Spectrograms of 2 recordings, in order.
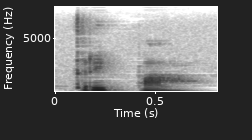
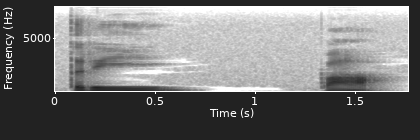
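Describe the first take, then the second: First: Tripa run together as one word, falling at the end; joined syllables. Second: Tripa split into TRI, pause, PA; syllable by syllable. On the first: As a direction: join TRI and PA without a gap. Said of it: "two syllable words". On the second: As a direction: sound out tripa in two slow, separate beats. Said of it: "practice joining two syllables together". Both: Shown as a demonstration.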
